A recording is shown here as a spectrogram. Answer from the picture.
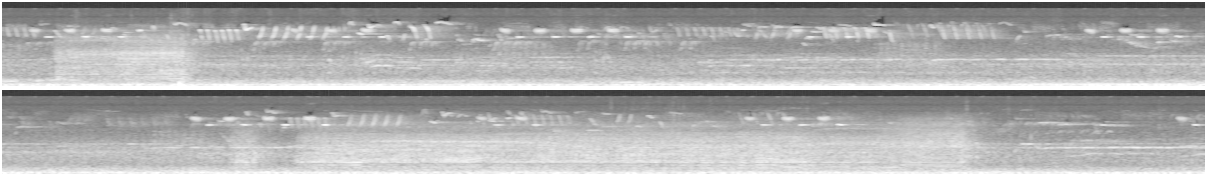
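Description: Faint birds chirping and singing, many short high calls throughout, over a low steady background hum.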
